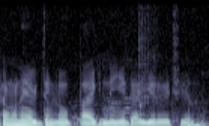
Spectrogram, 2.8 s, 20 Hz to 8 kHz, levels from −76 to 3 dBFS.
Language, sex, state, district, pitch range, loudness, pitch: Bengali, male, West Bengal, Cooch Behar, 120-130 Hz, -16 LUFS, 125 Hz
